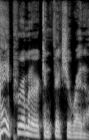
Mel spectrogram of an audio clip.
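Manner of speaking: usual speaking voice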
